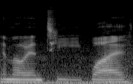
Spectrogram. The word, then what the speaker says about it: Monty: Monty. M O N T Y. Like as if you said manatee way too quickly.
